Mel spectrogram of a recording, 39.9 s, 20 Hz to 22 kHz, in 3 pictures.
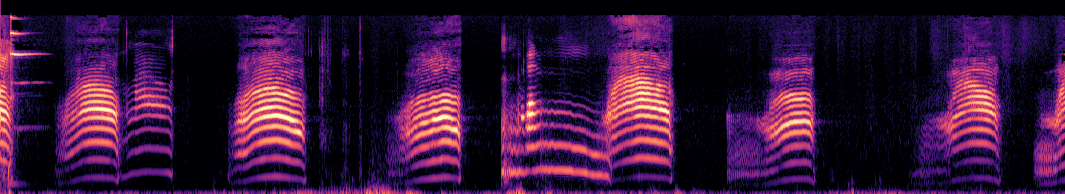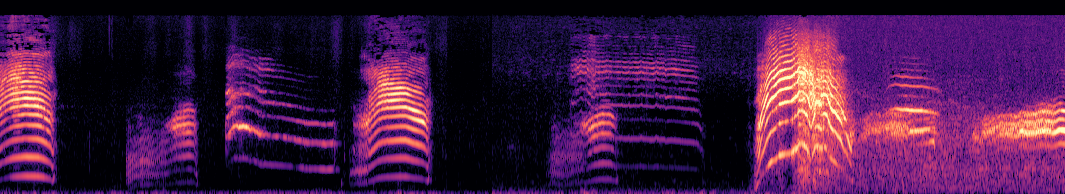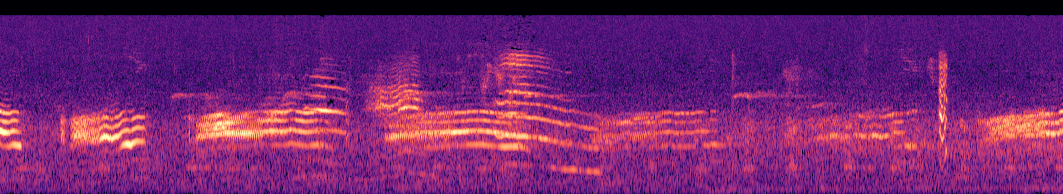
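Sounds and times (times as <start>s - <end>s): cats meowing: 0.8s - 2.2s, 2.9s - 3.9s, 11.5s - 14.0s, 15.0s - 18.7s, 20.2s - 39.9s
cat yowling: 15.1s - 18.7s, 20.2s - 22.1s, 22.7s - 39.9s.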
